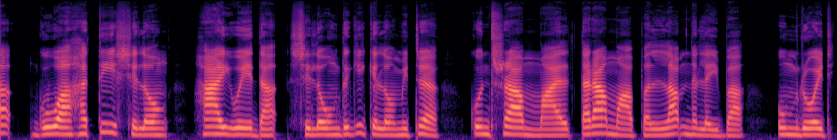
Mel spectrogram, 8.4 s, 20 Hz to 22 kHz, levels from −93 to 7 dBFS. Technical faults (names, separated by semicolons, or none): none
